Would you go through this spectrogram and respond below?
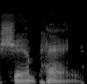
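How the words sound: It is said with a Brooklyn-style pronunciation. "when you're from Brooklyn, you will actually say"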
